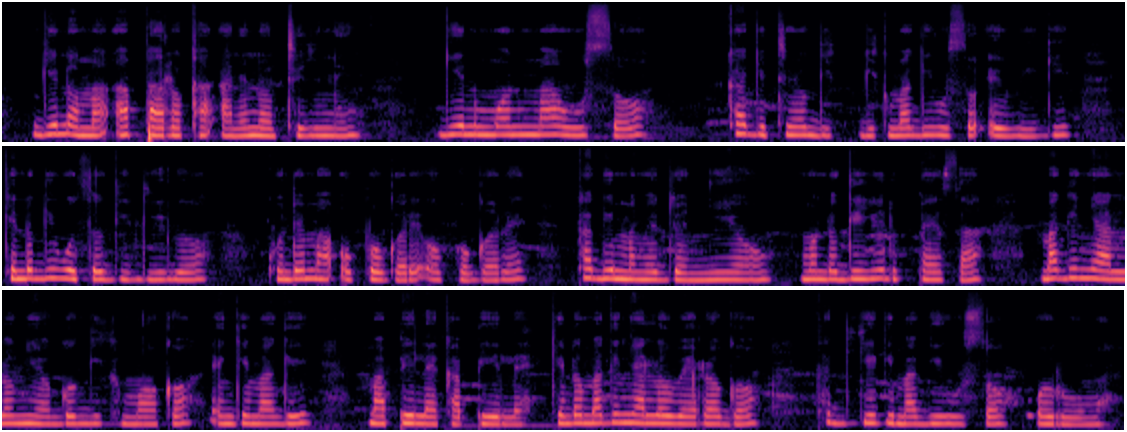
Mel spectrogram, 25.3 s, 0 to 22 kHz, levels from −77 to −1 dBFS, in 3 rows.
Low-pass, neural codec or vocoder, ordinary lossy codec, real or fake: none; codec, 44.1 kHz, 7.8 kbps, DAC; none; fake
